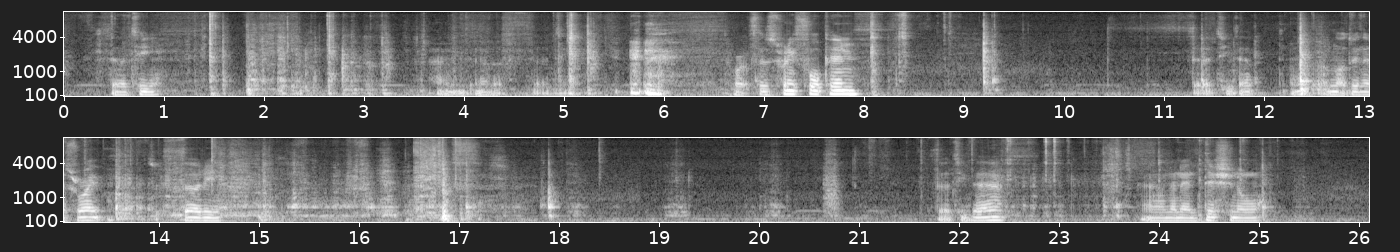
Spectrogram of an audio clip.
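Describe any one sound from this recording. A plastic ruler taps and scrapes against a wooden desk.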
